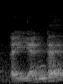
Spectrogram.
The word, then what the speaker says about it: Allende: So let's move on to Allende, is that the pronunciation?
